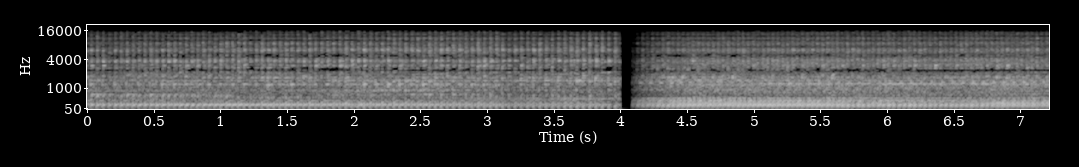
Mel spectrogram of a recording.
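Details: 2002 Mercury 15hp four-stroke outboard, first start after storage and a lower-unit fluid change, run on earmuffs in neutral with choke while warming up: a steady, even idle with a smooth rapid beat and no knocks or misses. Healthy, normal idle.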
